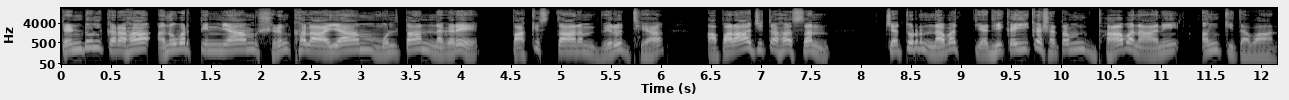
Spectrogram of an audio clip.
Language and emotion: Sanskrit, neutral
